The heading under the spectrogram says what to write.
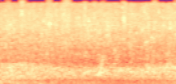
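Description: A stream flows over rocks beneath a large disused railway bridge with red arches, with a constant rushing, bubbling wash of water, even in loudness throughout, with no voices.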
